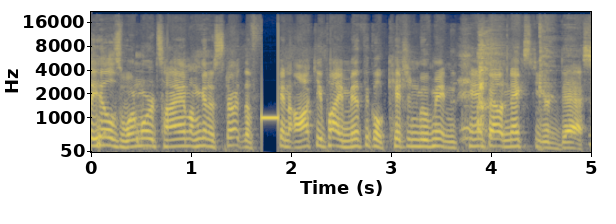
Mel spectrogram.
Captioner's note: beep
